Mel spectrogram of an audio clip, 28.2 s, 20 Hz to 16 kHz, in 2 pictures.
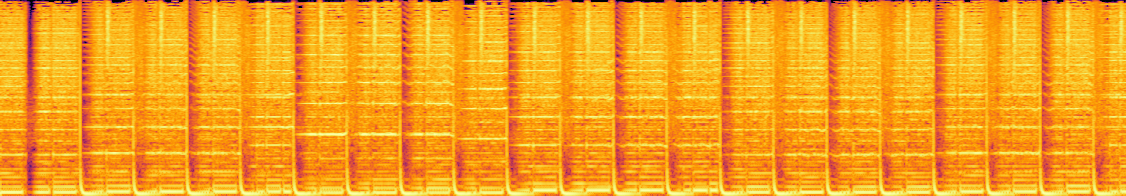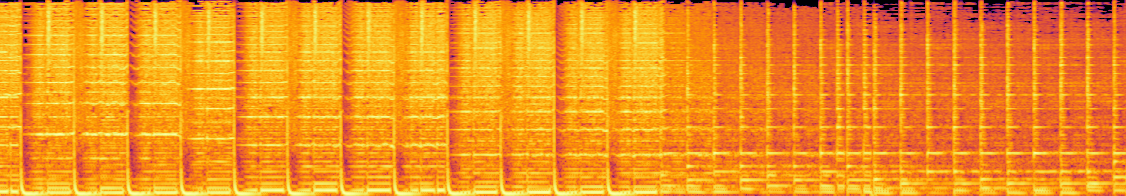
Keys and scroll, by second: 3.3 ctrl+f, 3.6 ctrl+d, 9.6 ctrl+f, 9.8 ctrl+d, 10.8 ctrl+-, 12.3 ctrl+=, 18.9 ctrl+f, 19.1 ctrl+d, 26.6 ctrl+f, 27.7 ctrl+d.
